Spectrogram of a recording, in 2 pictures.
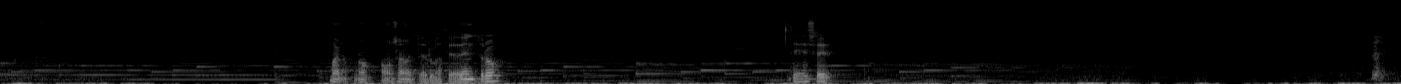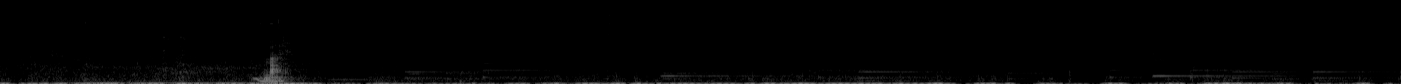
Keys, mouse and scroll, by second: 0.0-1.8 middle drag, 3.4 g, 4.7 g, 6.4 g, 10.2-12.0 drag, 11.2 g, 17.8 g, 20.7 g, 22.6 g, 23.2 click, 24.2 g, 25.4-28.0 right drag, 25.4 g, 26.8 g.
